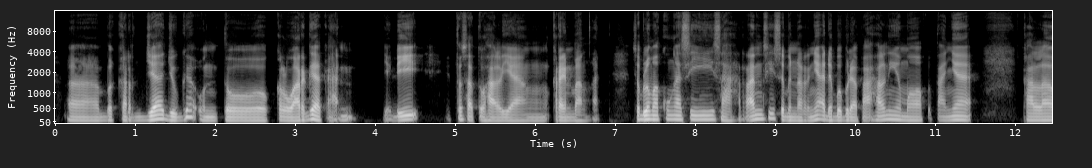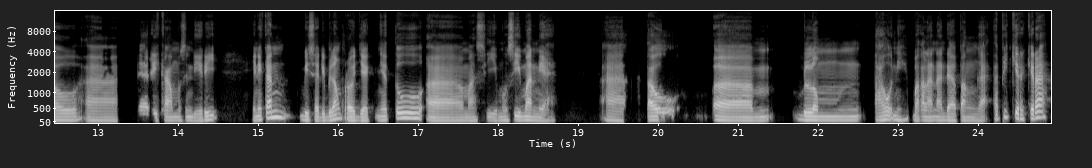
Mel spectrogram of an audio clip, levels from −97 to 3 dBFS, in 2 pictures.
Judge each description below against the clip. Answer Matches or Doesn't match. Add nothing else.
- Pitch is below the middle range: Matches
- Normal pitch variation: Matches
